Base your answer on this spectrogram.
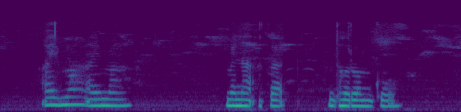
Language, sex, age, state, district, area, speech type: Santali, female, 30-45, West Bengal, Paschim Bardhaman, urban, spontaneous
